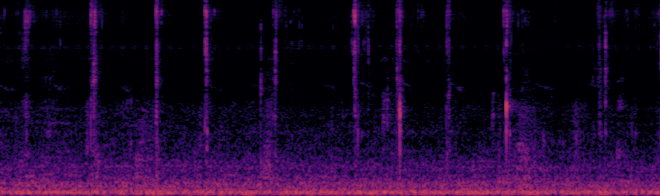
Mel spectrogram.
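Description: A person chewing and biting a cooked chicken leg close to the microphone: irregular wet mouth clicks and smacks, about one or two a second, over a steady low rumble.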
